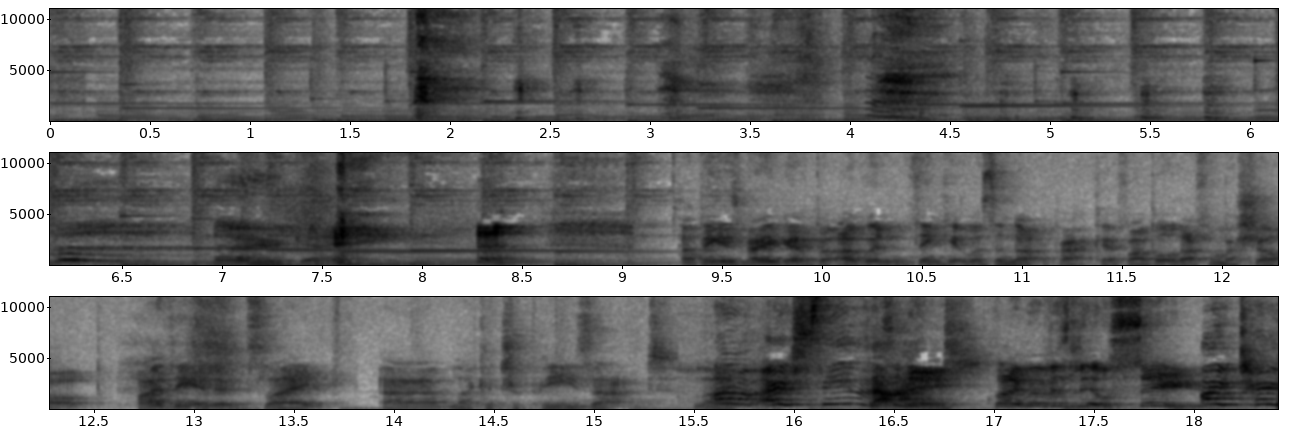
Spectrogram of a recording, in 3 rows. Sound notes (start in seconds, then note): 0.3 happy festive music; 1.8 both giggle; 7.0 laughs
